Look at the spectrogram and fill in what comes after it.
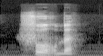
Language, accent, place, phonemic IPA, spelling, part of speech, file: French, France, Lyon, /fuʁb/, fourbe, noun / adjective, LL-Q150 (fra)-fourbe.wav
- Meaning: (noun) 1. guile, deception 2. double-dealer, swindler; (adjective) deceitful, two-faced, treacherous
